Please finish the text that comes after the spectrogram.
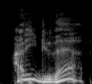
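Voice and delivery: ordinary talk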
